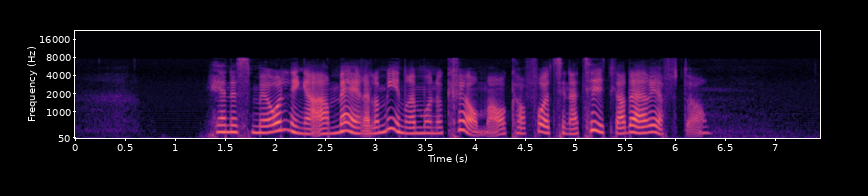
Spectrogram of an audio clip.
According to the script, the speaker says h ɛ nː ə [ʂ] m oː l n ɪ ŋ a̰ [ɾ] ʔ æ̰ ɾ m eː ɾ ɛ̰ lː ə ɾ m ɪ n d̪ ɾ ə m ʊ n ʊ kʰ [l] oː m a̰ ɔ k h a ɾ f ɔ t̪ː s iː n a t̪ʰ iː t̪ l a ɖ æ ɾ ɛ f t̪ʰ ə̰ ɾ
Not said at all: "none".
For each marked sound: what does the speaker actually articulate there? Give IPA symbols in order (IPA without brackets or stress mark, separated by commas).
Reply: s, ɾ, ɾ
